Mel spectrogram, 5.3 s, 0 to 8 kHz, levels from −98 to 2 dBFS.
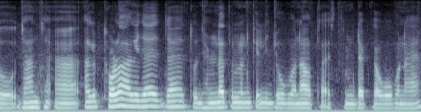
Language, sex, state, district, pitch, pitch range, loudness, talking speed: Hindi, male, Bihar, Araria, 130 Hz, 120-145 Hz, -16 LUFS, 250 wpm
